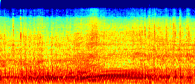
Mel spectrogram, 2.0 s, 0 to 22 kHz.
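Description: A motorcycle engine fitted with an XTNG Gen3 Pro carburetor runs running rich and pinging, close and loud, its pitch rising and falling slightly in a brief rev.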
